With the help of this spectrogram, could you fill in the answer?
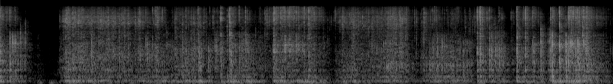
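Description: Fingers grab a handful of small, solid blue glass gem pebbles and pour them from one hand into the other over the pile. The gems make a dense, bright, continuous clatter of tiny clicks that briefly dips near the start and then runs steadily throughout.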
